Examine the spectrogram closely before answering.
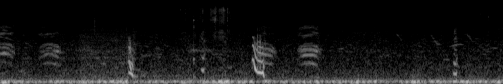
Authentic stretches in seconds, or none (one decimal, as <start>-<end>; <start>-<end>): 0.0-0.8; 1.3-5.0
